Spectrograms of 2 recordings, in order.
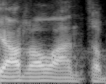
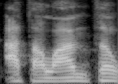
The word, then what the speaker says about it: Atalanta: now you're doing the adalanta model that's a weird way I pronounced it Atalanta whatever I'll pronounce it like a douchebag properly Atalanta but but that's their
